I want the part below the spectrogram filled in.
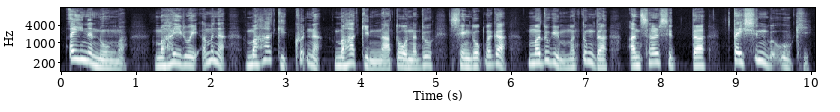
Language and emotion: Manipuri, disgusted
